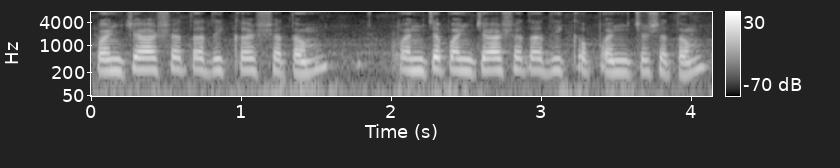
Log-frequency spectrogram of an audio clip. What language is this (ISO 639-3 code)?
san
